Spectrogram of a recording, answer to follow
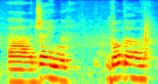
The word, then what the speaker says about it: Jane Goodall: Jane Goodall, bo tak się wymawia to nazwisko, badała bonobo.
